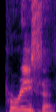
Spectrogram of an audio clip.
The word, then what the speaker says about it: parrhesia: Tell me, the, how do you say that again? parrhesia, thank you.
